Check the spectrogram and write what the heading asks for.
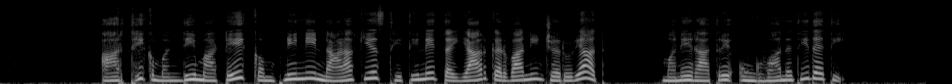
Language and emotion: Gujarati, fearful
